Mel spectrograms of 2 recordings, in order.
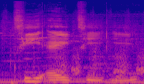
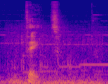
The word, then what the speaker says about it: tate: see the word tate, t a t e, and thus they keep pronouncing it as tate. That's not how you pronounce it because it's a Japanese word, tate.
